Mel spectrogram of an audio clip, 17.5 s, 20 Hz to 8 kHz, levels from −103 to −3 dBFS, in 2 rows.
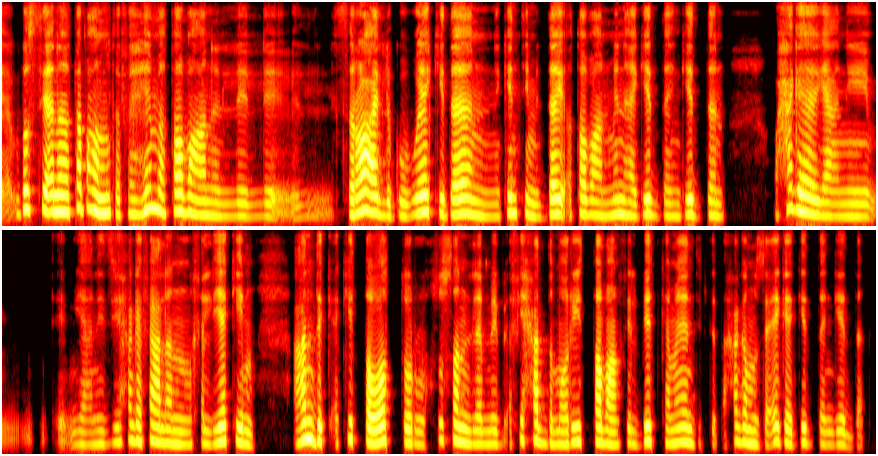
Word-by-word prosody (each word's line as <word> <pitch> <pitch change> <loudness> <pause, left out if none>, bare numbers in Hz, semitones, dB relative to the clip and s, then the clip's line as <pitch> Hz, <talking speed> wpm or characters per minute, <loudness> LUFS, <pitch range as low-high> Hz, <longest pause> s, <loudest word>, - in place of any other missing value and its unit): بُصّي 245 +1 +3
أنا 225 0 +7
طبعًا 265 0 +2
مُتفهِّمة 205 +4 +2
طبعًا 215 -3 +2
ال 165 0 -12
ال 165 0 -10
ال 165 +5 -13
الصراع 215 +3 +6
اللي 180 -4 -2
جوّاكِ 200 +6 +1
ده، 195 +2 +4
إنِّك 165 -1 -6
أنتِ 205 -1 -1
متضايقة 180 +4 +1
طبعًا 185 -1 -2
منها 180 +1 -3
جدًا، 170 -1 -3
جدًا 170 0 -4 0.5
وحاجة 245 -5 +3
يعني 165 -2 -4
م 160 - -22
يعني 165 0 -11
دي 190 +3 -11
حاجة 210 0 -3
فعلًا 195 -3 0 0.2
مخلِّياكِ 180 +5 -2
م 180 -4 0 0.4
عندِك 210 0 +4
أكيد 215 +7 -6
توتُّر، 185 -1 +3
وخصوصًا 215 +7 -5
لمّا 170 -2 -3
يبقى 165 - -12
في 230 - -6
حد 200 -5 -2
مريض 170 +4 -3
طبعًا 180 -5 +3
في 170 - -12
البيت 200 +5 -1
كمان، 185 +1 -3
دي 180 - -30
بتبقى - - -22
حاجة 205 -2 -5
مزعجة 180 +1 -4
جدًا، 175 -2 -6
جدًا. 160 -4 -11
190 Hz, 160 wpm, -22 LUFS, 170-205 Hz, 0.5 s, أنا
